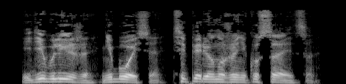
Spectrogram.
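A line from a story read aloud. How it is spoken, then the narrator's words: Chuckling. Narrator (Russian): хохотнул сталкер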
